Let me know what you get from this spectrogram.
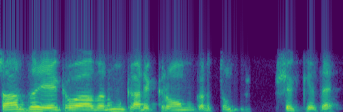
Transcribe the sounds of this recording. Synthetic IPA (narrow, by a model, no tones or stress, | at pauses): saːɾt̪ɐeːkɐʋaːd̪ɐnumkaːɾjəkɾɐmmkɐɾt̪um | ʃɐkjɐt̪ɛː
